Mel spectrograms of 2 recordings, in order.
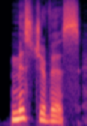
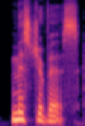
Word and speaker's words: mischievous: pronunciation is Mis chavas only three syllables first we have Miss which sounds just like in mistake next cha which is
